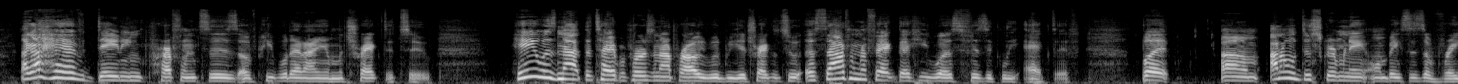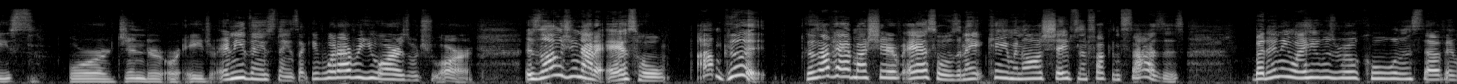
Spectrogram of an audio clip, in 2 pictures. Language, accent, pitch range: English, American, 165-270 Hz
